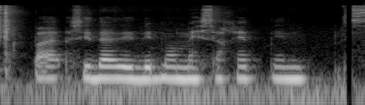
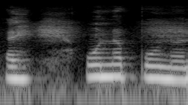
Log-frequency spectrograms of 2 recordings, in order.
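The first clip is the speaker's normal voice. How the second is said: usual speaking voice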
